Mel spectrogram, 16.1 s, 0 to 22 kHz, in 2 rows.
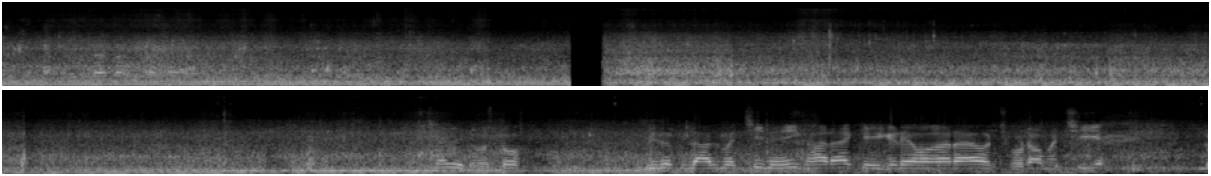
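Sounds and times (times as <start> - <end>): low boat engine hum: 0.0 - 16.0
sea water lapping: 0.0 - 16.0.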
